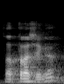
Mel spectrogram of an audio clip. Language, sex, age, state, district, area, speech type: Marathi, male, 45-60, Maharashtra, Raigad, rural, spontaneous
